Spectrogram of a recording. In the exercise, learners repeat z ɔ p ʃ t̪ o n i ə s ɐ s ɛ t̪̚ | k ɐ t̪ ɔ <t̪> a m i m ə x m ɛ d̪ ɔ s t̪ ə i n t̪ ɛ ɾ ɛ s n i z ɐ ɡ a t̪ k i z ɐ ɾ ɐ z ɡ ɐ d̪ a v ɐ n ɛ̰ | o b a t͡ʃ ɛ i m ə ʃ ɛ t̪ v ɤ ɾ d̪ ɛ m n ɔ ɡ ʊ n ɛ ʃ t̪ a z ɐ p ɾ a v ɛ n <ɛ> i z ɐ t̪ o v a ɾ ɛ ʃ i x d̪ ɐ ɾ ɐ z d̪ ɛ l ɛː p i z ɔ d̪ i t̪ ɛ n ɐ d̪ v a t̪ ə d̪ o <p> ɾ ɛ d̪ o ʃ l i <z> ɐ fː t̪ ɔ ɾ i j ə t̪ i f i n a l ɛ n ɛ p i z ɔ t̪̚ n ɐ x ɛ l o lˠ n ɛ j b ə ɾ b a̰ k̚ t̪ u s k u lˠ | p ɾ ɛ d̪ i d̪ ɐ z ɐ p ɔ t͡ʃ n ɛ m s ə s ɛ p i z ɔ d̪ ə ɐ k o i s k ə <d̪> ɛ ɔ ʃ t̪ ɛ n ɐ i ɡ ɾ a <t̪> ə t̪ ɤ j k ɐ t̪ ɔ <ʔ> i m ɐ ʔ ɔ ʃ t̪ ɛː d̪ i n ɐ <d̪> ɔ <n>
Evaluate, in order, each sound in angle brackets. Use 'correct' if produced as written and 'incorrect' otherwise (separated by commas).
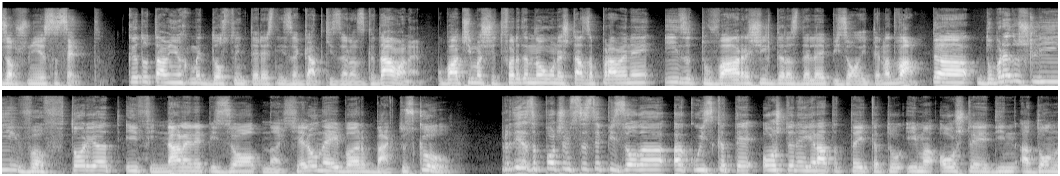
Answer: correct, correct, incorrect, incorrect, incorrect, correct, correct, correct, correct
